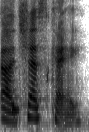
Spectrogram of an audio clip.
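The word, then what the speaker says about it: Kyazike: Ashley, how you pronounce his name? Oh, her name is Cheske.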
